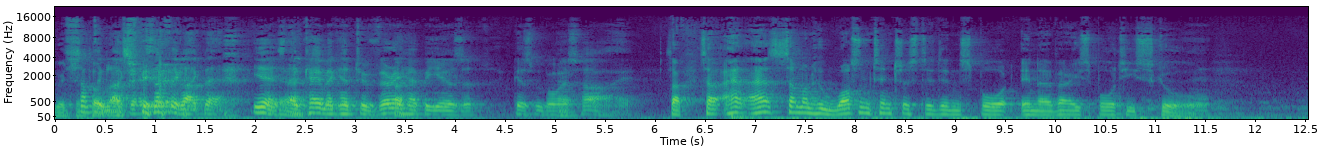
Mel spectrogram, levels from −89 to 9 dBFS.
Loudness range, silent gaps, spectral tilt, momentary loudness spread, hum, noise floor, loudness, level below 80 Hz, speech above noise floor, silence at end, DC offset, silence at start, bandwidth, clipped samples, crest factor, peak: 6 LU; none; -5.5 dB/octave; 11 LU; none; -39 dBFS; -20 LUFS; -40 dBFS; 20 dB; 0.05 s; under 0.1%; 0 s; 16.5 kHz; under 0.1%; 16 dB; -4 dBFS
